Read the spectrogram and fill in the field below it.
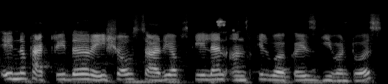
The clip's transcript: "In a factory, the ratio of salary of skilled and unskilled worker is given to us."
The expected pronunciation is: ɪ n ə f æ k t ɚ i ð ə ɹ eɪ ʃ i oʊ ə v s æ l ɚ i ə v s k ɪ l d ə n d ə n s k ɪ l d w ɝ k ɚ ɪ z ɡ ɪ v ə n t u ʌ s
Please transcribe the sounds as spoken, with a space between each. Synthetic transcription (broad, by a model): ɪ n ə f æ k t ɚ i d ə ɹ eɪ ʃ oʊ ə v s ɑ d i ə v s k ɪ l ə n d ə n s k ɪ l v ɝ k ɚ ɪ z ɡ ɪ v ə n t u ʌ s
